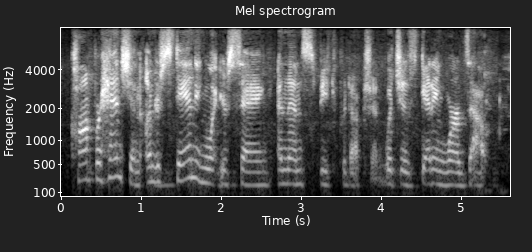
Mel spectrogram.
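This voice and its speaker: A woman at medium pitch with ordinary pitch variation, a moderate pace, hardly any pauses, and noticeable background noise. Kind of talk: mentoring feedback call; role-play consultation. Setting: call. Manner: loud.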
